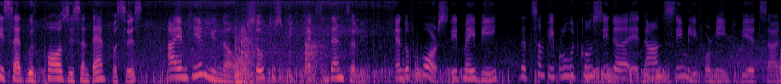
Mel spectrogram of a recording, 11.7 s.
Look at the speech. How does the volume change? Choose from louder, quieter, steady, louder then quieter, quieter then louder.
quieter.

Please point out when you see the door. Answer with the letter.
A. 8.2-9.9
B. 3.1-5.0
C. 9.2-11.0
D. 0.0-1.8
B.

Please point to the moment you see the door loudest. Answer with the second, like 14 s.
4 s.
